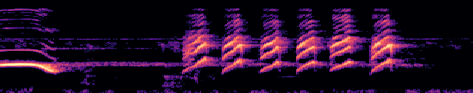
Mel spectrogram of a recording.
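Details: A single clear downslurred whistle, then a rapid run of six short hooked notes from a Black-throated laughingthrush, its call used as a decoy for trapping birds.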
